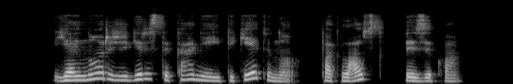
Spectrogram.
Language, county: Lithuanian, Kaunas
